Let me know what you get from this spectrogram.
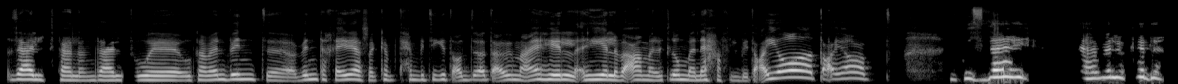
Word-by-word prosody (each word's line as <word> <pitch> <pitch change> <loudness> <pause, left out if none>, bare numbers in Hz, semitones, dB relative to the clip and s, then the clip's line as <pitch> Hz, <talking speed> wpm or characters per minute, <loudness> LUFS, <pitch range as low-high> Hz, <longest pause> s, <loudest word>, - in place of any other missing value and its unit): زعلت، 225 -2 +3
فعلًا 195 -2 -3
زعلت 195 0 -1
و 205 +1 +1 0.4
وكمان 210 +3 -2
بنت 230 -1 -1 0.3
بنت 225 +2 -2
خالي 215 +1 -1
عشان 195 -4 -3
كانت 220 -1 -9
بتحب 215 +1 -9
تيجي 220 +2 -7
تقضّي 205 +1 -7
وقت 205 0 -3
أوي 215 - -2
معاه 215 +1 -2
هي 225 -1 +4
ال 220 -3 +3
هي 220 +3 +2
اللي 210 -1 +3
بقى 195 - -1
عملت 200 -1 -5
لهم 220 0 +1
مناحَة 205 0 -4
في - - -28
البيت 175 -2 -10
عياط، 300 +2 +3
عياط 265 0 -3 0.8
"أنتم 225 +5 -5
إزاي 335 - +6 0.5
تعملوا 295 +2 +2
كده؟" 300 -7 0
220 Hz, 165 wpm, -20 LUFS, 205-245 Hz, 0.8 s, إزاي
